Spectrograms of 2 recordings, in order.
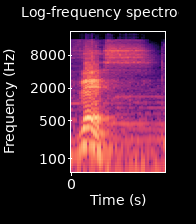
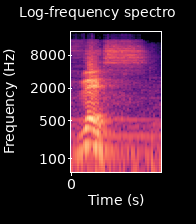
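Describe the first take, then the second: The two takes are said the same way.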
